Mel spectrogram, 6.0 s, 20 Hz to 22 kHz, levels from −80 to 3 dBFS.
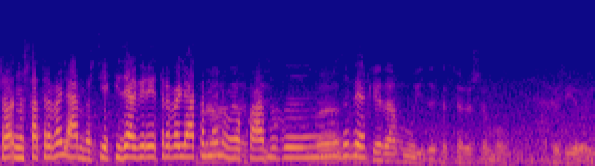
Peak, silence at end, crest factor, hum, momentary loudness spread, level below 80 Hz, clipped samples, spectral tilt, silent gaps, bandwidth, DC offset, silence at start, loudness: -10 dBFS; 0 s; 14 dB; none; 15 LU; -54 dBFS; under 0.1%; -8.5 dB/octave; none; 6 kHz; under 0.1%; 0 s; -25 LUFS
